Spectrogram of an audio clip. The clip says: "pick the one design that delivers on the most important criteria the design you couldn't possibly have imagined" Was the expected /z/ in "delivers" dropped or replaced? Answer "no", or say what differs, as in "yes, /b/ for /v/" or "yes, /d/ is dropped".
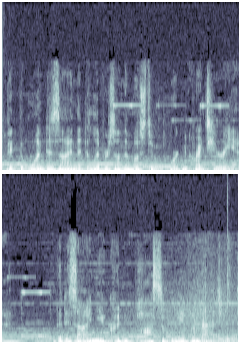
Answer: no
